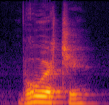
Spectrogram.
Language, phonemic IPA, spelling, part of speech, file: Dutch, /ˈbrurcə/, broertje, noun, Nl-broertje.ogg
- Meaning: diminutive of broer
